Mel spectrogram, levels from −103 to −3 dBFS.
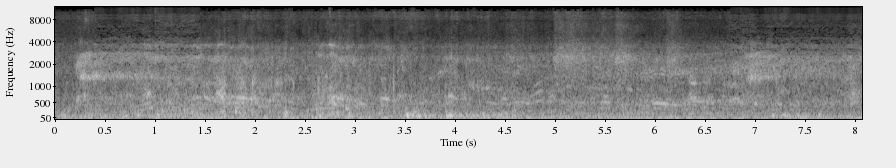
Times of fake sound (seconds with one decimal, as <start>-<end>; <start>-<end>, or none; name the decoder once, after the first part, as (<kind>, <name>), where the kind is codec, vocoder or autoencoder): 0.0-4.2 (codec, HILCodec); 6.7-8.1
